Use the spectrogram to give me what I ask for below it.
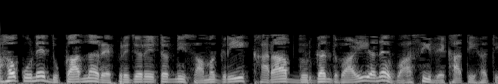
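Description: From the start to the end of the speech there is nothing above 4 kHz, and the remaining band carries heavy coding damage. The hard treble ceiling and the unstable, thinned texture point to MP3 compression as the likely cause, at a bitrate so low it fits something around 19 kbps. Starved of bits, the encoder discards everything above a fixed cut-off and keeps only the spectral lines its hearing model ranks highest. The weaker content is lost, leaving the speech dull and degraded throughout.

At 2.51 s a pre-echo appears, running to 2.54 s with a spread of about 29 ms ahead of a sharp onset. The codec distributes its quantisation noise across a whole transform block, so when a loud attack lands late in a block, noise sized for that attack also fills the quiet stretch before it. The result is a brief smear of hiss that arrives ahead of the onset and blunts it.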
